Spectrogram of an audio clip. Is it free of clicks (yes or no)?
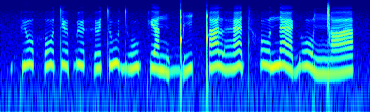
no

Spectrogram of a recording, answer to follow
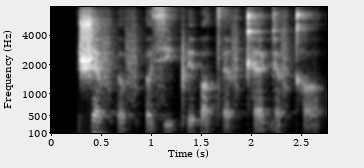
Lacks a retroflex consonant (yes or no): yes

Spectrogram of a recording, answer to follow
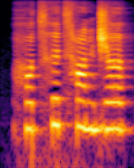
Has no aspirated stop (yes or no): no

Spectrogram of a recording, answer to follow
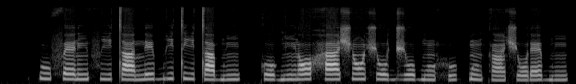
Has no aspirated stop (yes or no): yes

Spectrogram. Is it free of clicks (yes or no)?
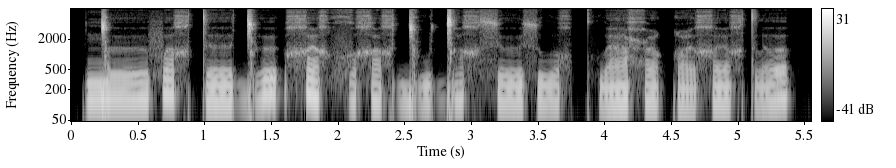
no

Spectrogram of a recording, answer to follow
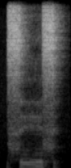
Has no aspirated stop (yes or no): yes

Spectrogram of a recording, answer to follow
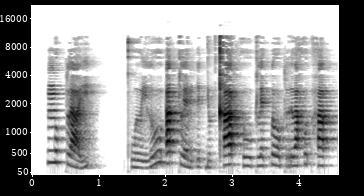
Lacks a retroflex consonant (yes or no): yes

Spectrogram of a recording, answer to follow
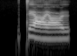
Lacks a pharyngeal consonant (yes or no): no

